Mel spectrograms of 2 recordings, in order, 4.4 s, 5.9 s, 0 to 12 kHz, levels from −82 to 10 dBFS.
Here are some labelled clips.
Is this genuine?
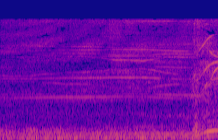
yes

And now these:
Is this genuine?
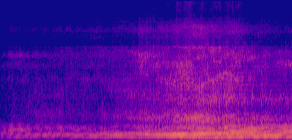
no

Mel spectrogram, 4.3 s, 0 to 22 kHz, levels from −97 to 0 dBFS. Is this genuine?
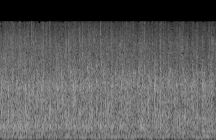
yes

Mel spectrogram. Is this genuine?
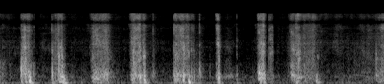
no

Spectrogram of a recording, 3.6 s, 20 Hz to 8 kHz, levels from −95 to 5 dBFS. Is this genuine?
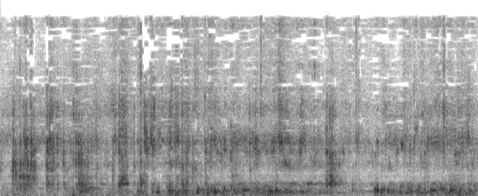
no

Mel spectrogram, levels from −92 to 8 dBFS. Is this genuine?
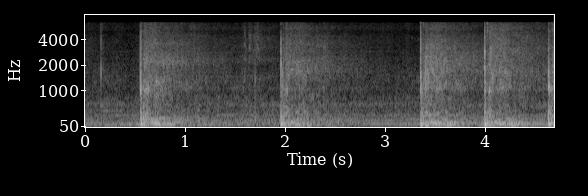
no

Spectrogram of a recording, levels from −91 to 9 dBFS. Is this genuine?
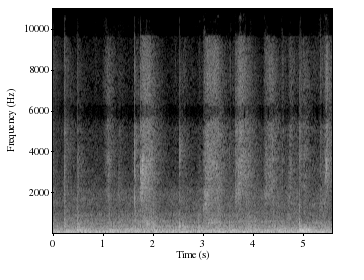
yes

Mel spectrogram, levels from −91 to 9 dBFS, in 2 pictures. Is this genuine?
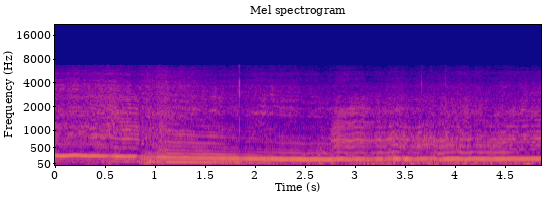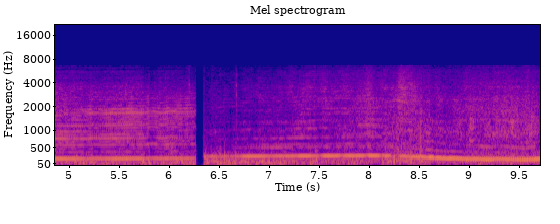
yes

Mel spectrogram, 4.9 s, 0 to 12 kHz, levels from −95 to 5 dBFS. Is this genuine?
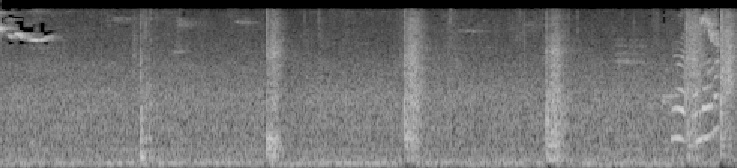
yes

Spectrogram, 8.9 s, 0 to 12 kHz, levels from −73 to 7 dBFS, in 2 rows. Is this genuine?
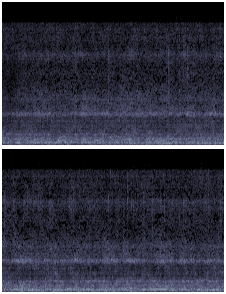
no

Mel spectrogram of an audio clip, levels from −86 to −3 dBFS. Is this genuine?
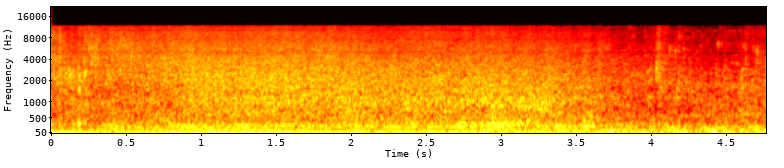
yes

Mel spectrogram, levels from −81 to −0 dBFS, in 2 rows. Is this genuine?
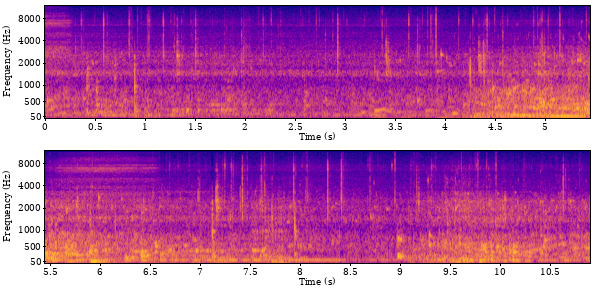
yes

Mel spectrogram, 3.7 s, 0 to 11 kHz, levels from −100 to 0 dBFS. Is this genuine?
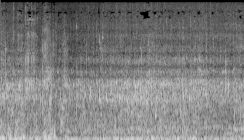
yes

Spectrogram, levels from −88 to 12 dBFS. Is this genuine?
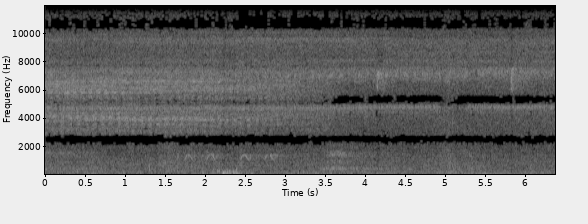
yes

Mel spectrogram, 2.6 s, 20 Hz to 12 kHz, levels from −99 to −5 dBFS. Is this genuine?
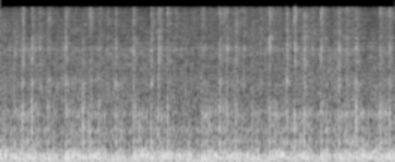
no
